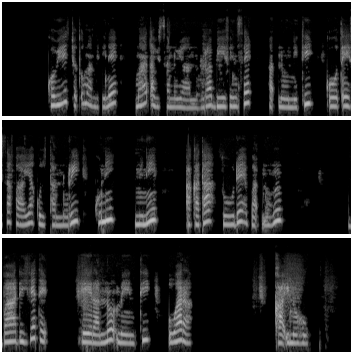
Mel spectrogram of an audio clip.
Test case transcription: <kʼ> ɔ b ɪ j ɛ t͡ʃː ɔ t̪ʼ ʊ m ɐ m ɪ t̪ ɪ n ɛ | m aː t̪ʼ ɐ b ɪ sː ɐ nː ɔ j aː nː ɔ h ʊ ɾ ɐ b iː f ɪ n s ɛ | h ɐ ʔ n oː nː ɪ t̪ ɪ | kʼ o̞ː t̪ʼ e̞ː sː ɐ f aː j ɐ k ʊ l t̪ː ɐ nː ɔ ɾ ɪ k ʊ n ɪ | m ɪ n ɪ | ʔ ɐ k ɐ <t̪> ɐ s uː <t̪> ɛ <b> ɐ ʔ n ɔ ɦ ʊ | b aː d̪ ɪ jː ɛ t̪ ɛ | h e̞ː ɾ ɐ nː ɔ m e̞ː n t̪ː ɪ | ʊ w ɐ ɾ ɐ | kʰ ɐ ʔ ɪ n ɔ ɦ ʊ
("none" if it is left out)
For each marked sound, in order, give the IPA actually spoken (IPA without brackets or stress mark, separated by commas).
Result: k, t̪, d̪, b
